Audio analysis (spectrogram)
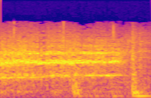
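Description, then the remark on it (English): A car skids to a stop on a street with a loud, sustained tire screech lasting over a second, ending in a low thump as it halts. Alone, with no talking. “I went sprawling into the street in front of an oncoming car.”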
